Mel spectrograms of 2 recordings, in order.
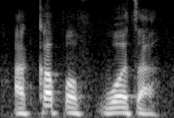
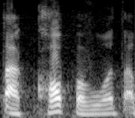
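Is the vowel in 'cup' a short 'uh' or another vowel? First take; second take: short uh; other vowel. First: The vowel in cup is a short uh. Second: The vowel in cup is not a short uh. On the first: The speaker calls it right. "but a, a cup of water" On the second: The speaker calls it wrong. "not a cup of water"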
